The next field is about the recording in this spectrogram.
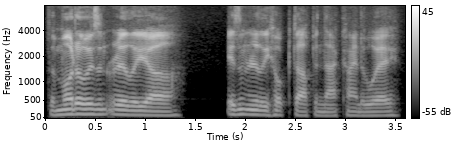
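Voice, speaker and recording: A young Australian man livestreaming while he works, chatting loosely with lots of "like" and muttering curses at his software. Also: on the low side, steady tone, a little fast, smooth, dry recording. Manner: rambling and loose, heavy on "like", muttering and swearing at the software. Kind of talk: casual livestream chat while 3D modeling.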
